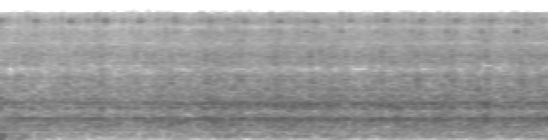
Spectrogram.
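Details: Engine that stayed at high idle even when warm, after cleaning carbon from the IAC valve with kerosene: steady, even idle with a smooth whir and no hunting or surging, settling at proper speed; normal idle.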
